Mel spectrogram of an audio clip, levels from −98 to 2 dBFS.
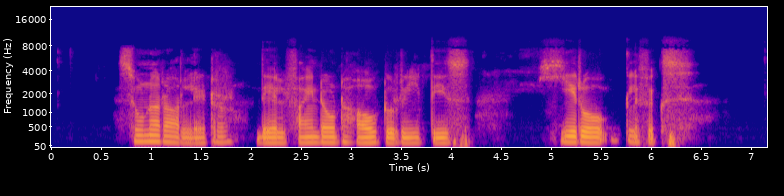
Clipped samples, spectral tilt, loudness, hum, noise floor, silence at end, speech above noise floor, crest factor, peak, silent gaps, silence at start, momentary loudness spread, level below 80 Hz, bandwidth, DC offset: under 0.1%; -6 dB/octave; -26 LUFS; none; -81 dBFS; 0.75 s; 56 dB; 20 dB; -6 dBFS; none; 0.7 s; 11 LU; -60 dBFS; 7.8 kHz; under 0.1%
